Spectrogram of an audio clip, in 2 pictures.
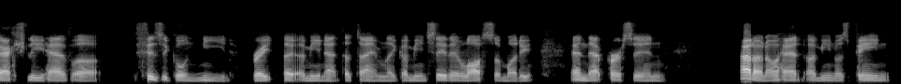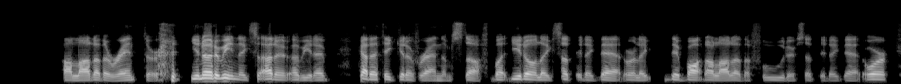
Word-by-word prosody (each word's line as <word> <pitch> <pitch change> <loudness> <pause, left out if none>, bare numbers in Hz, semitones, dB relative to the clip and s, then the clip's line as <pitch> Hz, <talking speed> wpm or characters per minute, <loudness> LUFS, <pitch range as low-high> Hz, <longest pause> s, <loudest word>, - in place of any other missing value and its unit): actually 105 0 +1
have 100 -1 0
a 90 -2 -1 0.4
physical 110 -4 -1
need, 95 -1 -9 0.2
right? 100 -1 +2
I - - +3
I - - -3
mean, 100 -1 -3
at - - -1
the - - -3
time, 95 -1 -2
like, 90 - -8
I - - -2
mean, 100 -1 -6
say 105 +2 0
they 105 -1 -2
lost 100 +1 +1
somebody 90 0 -4 0.4
and 110 -2 0
that 105 - +1
person, 95 -3 -3 0.8
I - - +11
don't 100 - +4
know, 100 +2 0
had, 105 -1 +2
I 105 - 0
mean, 100 0 -7
I - - -4
was - - -12
paying 105 -2 -1 0.7
a 100 - +4
lot 100 +2 +3
of 110 - +3
the - - +1
rent 100 +3 +1
or, - - -4 0.3
you 135 - +5
know 145 - +10
what 145 - +10
I - - +9
mean? 140 -3 +6
Like, 110 -3 -3
so, - - -4
I 130 - +8
know 110 -4 0
I 110 - 0
mean, 105 0 -3
I'm 105 0 -1 0.3
kinda 115 - +6
thinking 120 -4 -1
of 105 - -6
random 100 -1 -2
stuff. - - -3
But, - - -2
you 130 - +4
know, 120 -2 +5
like 105 -1 -1
something 120 -1 -3
like 100 -1 -6
that, 100 -2 +1
or, 110 - -3
like, 100 0 -4
they 115 - -1
bought 110 -2 +2
a 105 - +2
lot 100 0 +1
of 105 -1 -2
the - - -8
food 105 -1 -10
or - - -8
something - - -11
like 95 -1 -9
that. 95 - -4
Or, 120 -1 +3
100 Hz, 250 wpm, -23 LUFS, 100-110 Hz, 0.8 s, I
